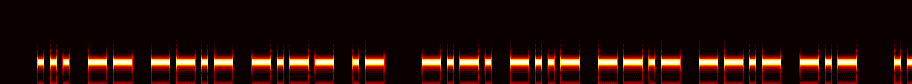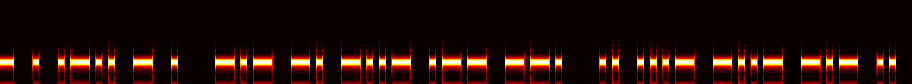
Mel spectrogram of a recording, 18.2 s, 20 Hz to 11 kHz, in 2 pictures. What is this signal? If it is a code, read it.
Morse code, heard as a keyed tone, about 19 wpm, 800 Hz. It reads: SMQYA CXQQK AELTE KNXWG IVXKI
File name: morse mp3 / revision7-vitesse 18 mots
